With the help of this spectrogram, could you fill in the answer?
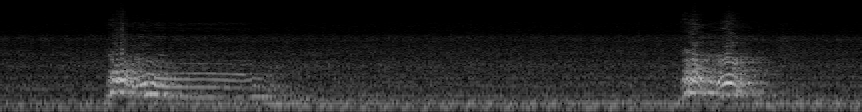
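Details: Dog barking in daytime after seeing a fox: two loud, harmonic barks about three seconds apart, the first drawn out into a falling whine, with a low steady hum behind.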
